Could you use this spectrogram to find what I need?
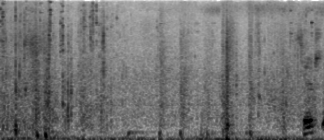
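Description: Footsteps crunch on a dirt path.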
